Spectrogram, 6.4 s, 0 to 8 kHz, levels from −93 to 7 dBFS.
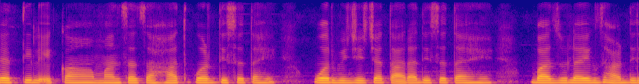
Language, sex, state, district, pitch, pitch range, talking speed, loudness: Marathi, female, Maharashtra, Solapur, 190 Hz, 180-190 Hz, 150 wpm, -18 LUFS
